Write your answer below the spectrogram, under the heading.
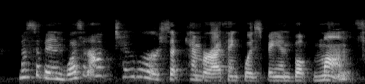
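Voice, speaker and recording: Talking at a fairly quick pace, a woman speaks with a Virginia accent. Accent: Virginia Southern US. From Virginia, Louisa County. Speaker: library staff. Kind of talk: interview. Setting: library.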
